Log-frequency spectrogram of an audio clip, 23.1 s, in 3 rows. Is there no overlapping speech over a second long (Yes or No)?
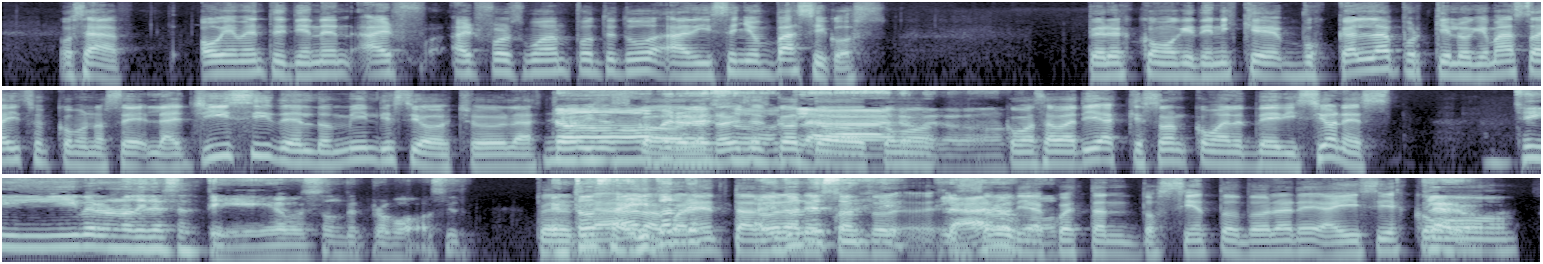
No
